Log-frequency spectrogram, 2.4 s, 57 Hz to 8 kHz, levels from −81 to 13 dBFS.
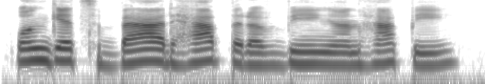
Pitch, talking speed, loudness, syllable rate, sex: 195 Hz, 200 wpm, -19 LUFS, 5.5 syllables/s, female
